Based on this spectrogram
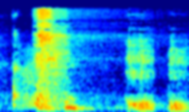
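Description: A person sneezes once, a sharp, breathy burst, followed by two shorter, softer noisy puffs. Nothing else is heard between them.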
